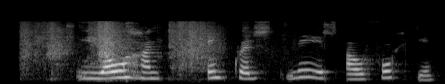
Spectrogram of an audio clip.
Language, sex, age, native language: Icelandic, female, 8, Icelandic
